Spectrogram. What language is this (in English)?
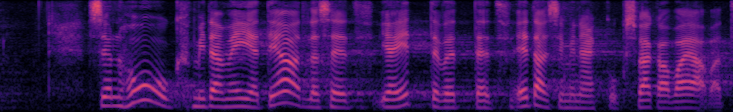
Estonian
